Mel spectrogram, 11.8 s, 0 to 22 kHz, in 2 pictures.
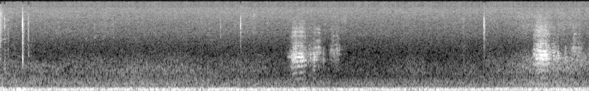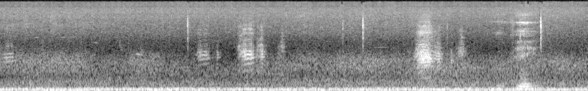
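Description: Repeated short duck quacks from the farming video game Farm Together 2, several separate calls spread through the clip over a steady low background hum, with a voice speaking at times.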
